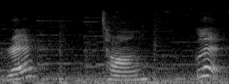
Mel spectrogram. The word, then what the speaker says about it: rectangle: So rectangle is rhect-angh-le.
